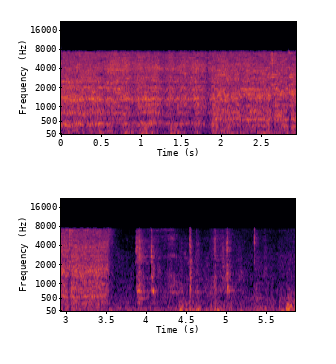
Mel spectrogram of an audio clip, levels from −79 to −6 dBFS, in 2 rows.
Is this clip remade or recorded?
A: recorded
